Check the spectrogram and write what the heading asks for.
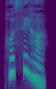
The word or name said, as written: ಹುಸಿಹೂ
